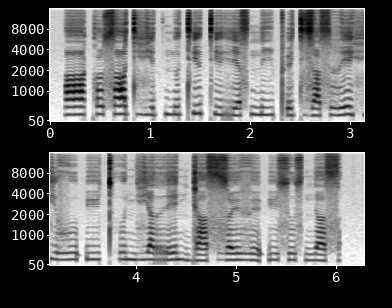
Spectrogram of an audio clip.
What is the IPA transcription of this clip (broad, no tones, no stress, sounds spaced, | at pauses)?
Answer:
ɑ k u sˤ ɑ tʲ vʲ æ tʲ n u tʲ ɾ ɯ tʲ ɾ ɯ rʲ ɑ s n i pʼ ø tʲ z ɑ s v e fʲ o v u ʔ y tʰ u nʲ vʲ ɑ r e nʲ ɡ æ sˤ z ø v ø ʔ y s u s n i sˤ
